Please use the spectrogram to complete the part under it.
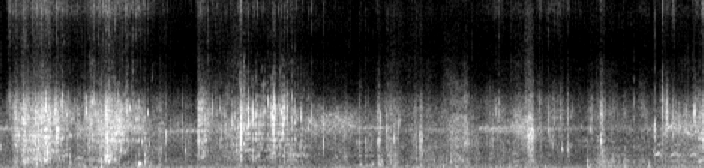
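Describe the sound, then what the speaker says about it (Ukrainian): Water poured onto a newly planted rose bush, heard as quiet sloshing and trickling splashes into the soil, faint and close. "Доливаємо ще водички."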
